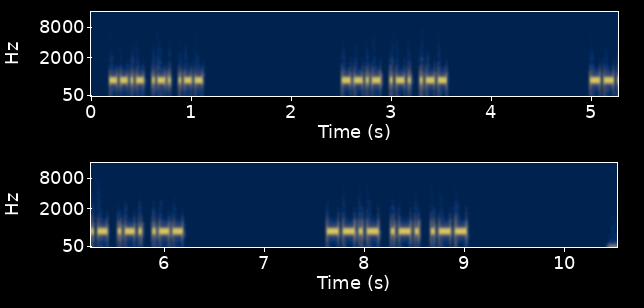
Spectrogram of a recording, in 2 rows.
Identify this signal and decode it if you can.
Morse code, heard as a keyed tone, about 39 wpm, 700 Hz. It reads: QRW QRW QRW QRW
